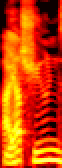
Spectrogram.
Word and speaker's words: iTunes: That hard T, pronounce it like a CH. iTunes.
